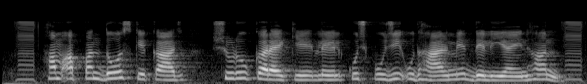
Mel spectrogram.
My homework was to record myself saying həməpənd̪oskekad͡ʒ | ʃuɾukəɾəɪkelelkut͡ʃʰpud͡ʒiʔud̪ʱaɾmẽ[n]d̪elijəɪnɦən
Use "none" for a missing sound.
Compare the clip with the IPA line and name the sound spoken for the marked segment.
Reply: none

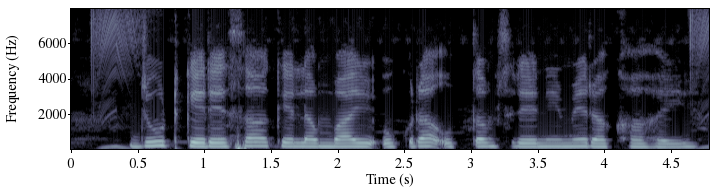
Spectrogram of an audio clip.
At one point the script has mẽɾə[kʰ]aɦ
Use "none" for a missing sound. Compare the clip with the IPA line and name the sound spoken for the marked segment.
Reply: kʰ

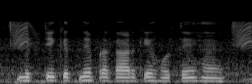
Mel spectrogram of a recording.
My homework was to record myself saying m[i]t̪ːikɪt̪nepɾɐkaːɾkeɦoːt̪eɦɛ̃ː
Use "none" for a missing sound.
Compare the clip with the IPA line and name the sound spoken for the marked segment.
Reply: ɪ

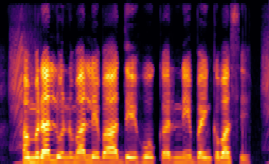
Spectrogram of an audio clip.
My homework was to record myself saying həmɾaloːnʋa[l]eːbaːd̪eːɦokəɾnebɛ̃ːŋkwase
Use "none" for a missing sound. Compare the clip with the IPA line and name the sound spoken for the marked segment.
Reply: l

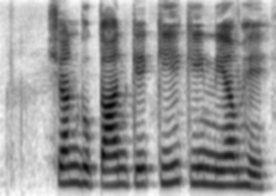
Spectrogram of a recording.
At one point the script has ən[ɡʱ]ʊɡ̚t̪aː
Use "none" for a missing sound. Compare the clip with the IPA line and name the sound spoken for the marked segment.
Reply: bʱ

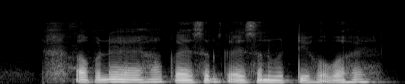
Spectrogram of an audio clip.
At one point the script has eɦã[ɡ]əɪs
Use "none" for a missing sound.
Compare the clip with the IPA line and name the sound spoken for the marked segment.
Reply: k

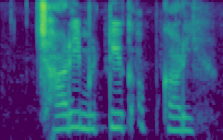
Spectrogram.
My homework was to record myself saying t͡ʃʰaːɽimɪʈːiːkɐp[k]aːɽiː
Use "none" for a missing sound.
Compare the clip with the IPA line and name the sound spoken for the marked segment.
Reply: k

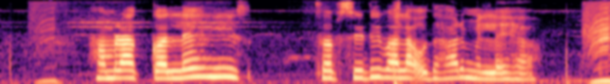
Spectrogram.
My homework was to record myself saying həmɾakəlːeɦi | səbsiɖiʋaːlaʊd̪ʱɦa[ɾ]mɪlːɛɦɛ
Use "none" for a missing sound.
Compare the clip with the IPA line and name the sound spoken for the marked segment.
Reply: ɾ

